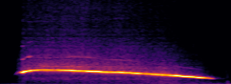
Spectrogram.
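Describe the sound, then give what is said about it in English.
A person whistles one long whistle of about two seconds, clear and alone. It rises briefly at the start, then glides slowly and steadily downward in pitch before stopping. “Dobro said after a long whistle.”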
